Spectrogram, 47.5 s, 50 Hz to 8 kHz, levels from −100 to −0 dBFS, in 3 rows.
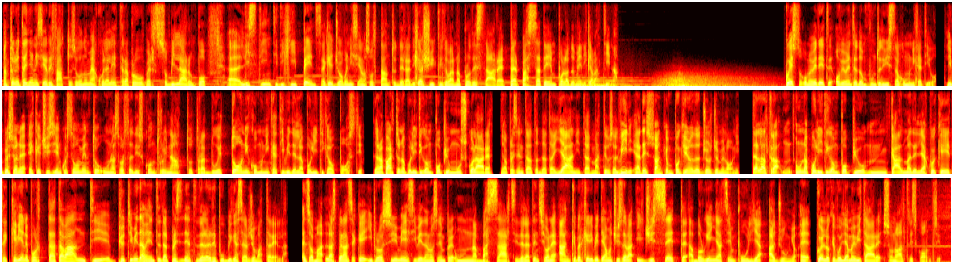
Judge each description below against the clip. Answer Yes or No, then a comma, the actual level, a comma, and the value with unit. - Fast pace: Yes, fast, 185 wpm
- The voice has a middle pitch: No, low, 120 Hz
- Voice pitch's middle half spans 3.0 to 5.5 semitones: Yes, average, 4.0 semitones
